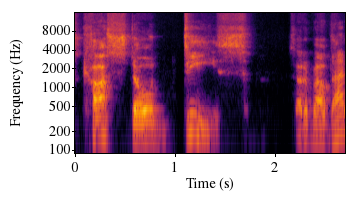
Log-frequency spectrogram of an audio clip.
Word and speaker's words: Custodes: narrating these super chats, T-Neil89 points out Andre pronunciation here is Custodes. Is that about that right, is correct. Arch? Okay. Custodes.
